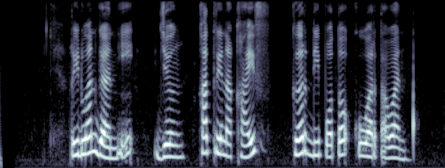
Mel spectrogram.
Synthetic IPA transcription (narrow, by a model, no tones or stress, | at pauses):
riduanɡani | d͡ʒɨŋ | kat̪ɾinakʰaif | kɨrdipɔt̪ɔkuwart̪awan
